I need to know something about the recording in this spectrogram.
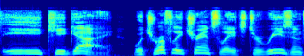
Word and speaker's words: ikigai: In Japan, there's a beautiful concept called ikigai, pronounced e kigai, which roughly translates to reason for being or purpose for living.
